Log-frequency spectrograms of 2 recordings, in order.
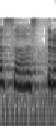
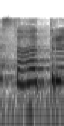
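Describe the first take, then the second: First: सहस्त्र with s before tra; correct form. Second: सहस्त्र without its s before tra; wrong form. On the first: Teacher correcting it, सहस्त्र with a clear "stra". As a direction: say सहस्त्र as "sahastra". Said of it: "सहस्त्र होता है". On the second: Teacher showing the mistake, सहस्त्र as "sahatra". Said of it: "नहीं होता". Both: Shown as a demonstration.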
